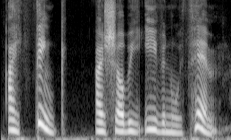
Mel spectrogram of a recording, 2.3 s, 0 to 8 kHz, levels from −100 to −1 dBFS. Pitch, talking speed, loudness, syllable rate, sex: 200 Hz, 205 wpm, -17 LUFS, 4.8 syllables/s, female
